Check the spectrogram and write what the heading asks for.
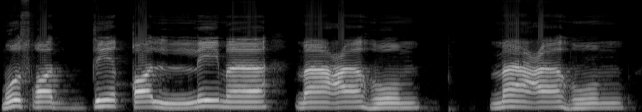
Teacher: مصدقا لما، قاف کو موٹا کرنا ہے، نقطہ والا قاف ہے، قاف کو لام کے ساتھ ملائیں گے، لام کو دبانا ہے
